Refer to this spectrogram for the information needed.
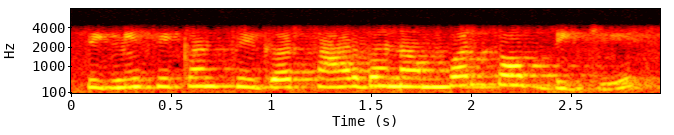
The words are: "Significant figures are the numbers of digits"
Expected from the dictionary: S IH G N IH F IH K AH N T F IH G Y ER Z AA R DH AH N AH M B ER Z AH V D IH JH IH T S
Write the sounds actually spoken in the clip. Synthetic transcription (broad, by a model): S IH G N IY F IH K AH N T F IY G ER S AA R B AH N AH M B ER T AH P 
